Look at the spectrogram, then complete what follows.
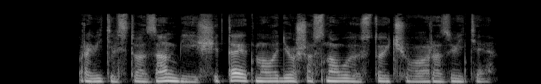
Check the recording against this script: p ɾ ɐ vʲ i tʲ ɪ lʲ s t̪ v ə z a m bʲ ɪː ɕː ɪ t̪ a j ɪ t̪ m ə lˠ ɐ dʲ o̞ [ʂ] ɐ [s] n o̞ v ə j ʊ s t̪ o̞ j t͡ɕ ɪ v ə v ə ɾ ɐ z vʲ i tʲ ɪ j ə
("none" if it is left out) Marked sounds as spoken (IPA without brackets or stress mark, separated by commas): ʂ, s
